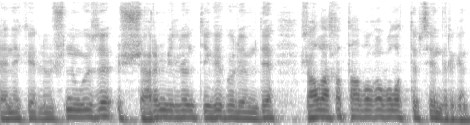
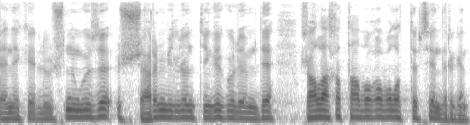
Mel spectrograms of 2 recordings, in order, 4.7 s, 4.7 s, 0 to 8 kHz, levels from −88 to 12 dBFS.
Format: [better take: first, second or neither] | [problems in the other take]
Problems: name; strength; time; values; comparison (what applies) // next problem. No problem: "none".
second | room echo; dies away in 0.4 s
